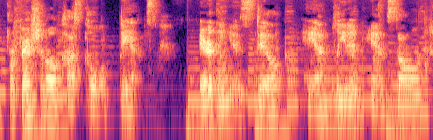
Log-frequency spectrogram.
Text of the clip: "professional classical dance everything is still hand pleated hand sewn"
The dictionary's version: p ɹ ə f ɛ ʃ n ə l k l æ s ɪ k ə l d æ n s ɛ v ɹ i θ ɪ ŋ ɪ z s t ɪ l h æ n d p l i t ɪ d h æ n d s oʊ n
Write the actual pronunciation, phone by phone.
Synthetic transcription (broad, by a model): p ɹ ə f ɛ ʃ n l k ɔ s k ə l d æ n s ɛ v ɹ i θ ɪ ŋ ɪ z s t ɪ l h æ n p l i t ɪ d h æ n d s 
